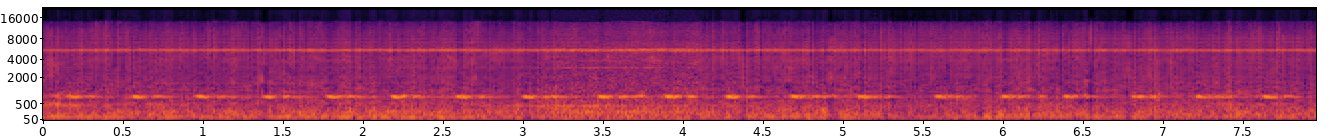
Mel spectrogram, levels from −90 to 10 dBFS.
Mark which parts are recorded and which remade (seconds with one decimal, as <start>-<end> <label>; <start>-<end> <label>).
0.0-3.2 remade; 3.2-4.1 recorded; 4.1-8.0 remade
